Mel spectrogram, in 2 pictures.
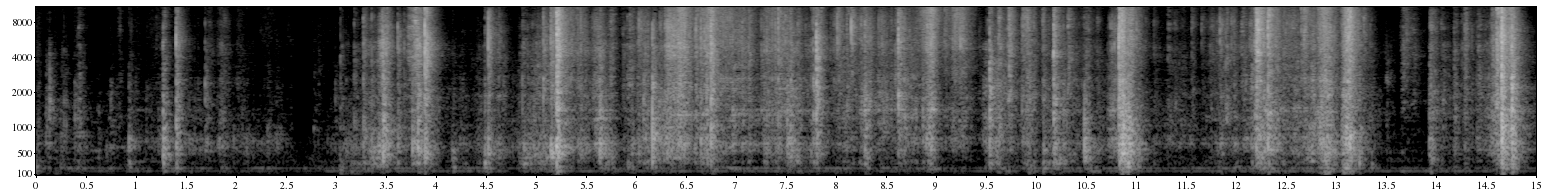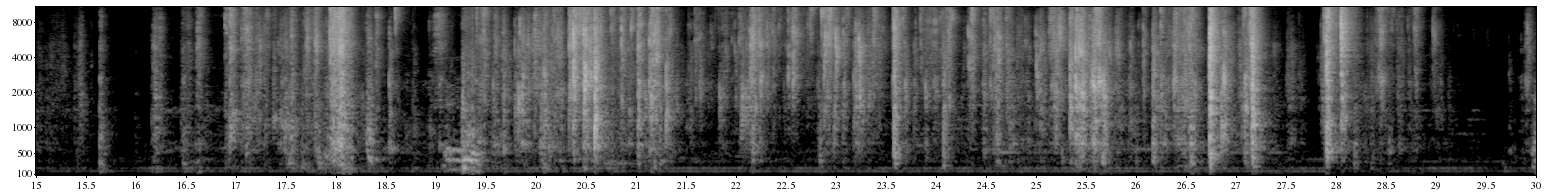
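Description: Product packaging being handled and opened by hand: a long run of irregular crinkling, crackling and sharp clicks as the box and plastic are pulled and torn.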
